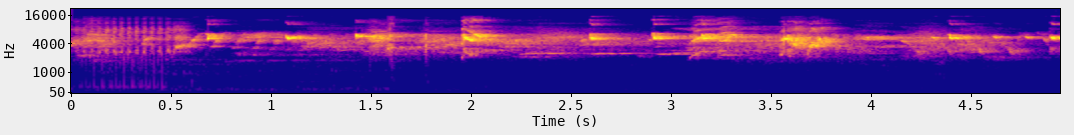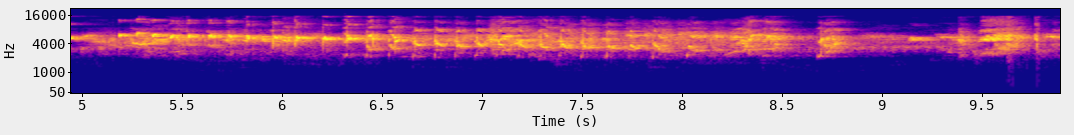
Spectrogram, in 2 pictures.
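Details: Lovebird 'paud' chatter serving as a lure to prompt singing: a long, busy run of shrill twitters and squeaks with quick accented bursts, growing denser and steadier in the second half.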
